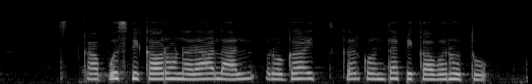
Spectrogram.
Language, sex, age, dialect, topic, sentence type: Marathi, female, 41-45, Standard Marathi, agriculture, question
